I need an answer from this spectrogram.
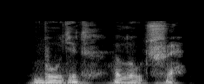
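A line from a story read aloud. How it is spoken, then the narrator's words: Breathed out. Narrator (Russian): выдохнул Эд прямо в лицо Ральфу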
